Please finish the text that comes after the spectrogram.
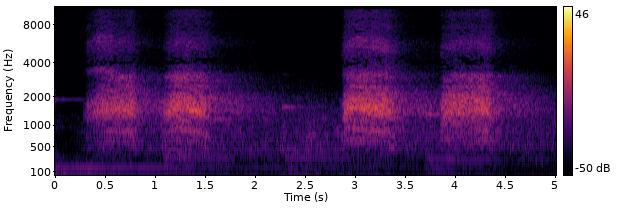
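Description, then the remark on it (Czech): A raven caws four times, loud: two harsh, rasping calls, a short pause, then two more in the same rhythm, with no voices around them. “Když tu s velkou motanicí stoupil starodávný havran z dob, jež jsou tak záslušné bez poklony, bez váhání, vznešeně jak pán či paní, usadil se z nenadání v póze velmi výhrušné.”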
